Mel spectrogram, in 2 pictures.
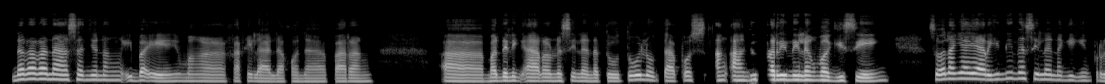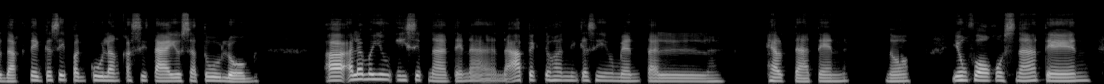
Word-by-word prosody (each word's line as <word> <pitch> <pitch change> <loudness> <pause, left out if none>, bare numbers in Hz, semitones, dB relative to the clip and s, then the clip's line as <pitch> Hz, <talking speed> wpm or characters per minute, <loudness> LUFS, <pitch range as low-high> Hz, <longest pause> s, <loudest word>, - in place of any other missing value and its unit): nararanasan 235 -2 +4
yun 210 - -1
ng 205 -1 -2
iba, 185 +1 0
eh, 155 -1 +1
yung 160 - -7
mga 150 -2 -4
kakilala 140 -3 -3
ko 145 - -8
na 140 0 -4
parang, 145 0 -3 0.7
ah, 150 -2 +2
madaling 170 +2 +2
araw 165 0 +3
na 165 +1 0
sila 165 -3 -1
natutulog 160 +7 +1
tapos 175 +3 -2
ang 200 - 0
aga 200 +1 +3
pa 220 - +7
rin 215 0 +8
nilang 205 -1 +6
magising 175 -2 +2 0.4
so 230 - +1
ang 255 - +3
nangyayari 255 -4 +5
hindi 275 +3 -3
na 275 0 0
sila 235 -2 +1
nagiging 190 -3 -5
productive 155 +3 -2
kasi 200 +2 -1
pag 180 -3 -4
kulang 185 -3 0
kasi 190 +1 -7
tayo 155 -2 +2
sa 165 +1 -4
tulog, 150 -6 0 0.7
ah, 190 +1 +6
alam 235 +3 +3
mo - - +4
yung 230 -2 -1
isip 205 0 -5
natin 150 - -3
na 90 +1 -6
naapektuhan 195 - -3
din 185 - -8
kasi 185 -1 -5
yung 170 - -7
mental 160 -2 -3 1.0
health 160 -3 -1
natin 150 +2 -3 0.4
no, 155 +2 -3 0.4
yung 190 0 +2
focus 185 -2 0
natin. 170 0 0
175 Hz, 155 wpm, -23 LUFS, 155-200 Hz, 1.0 s, rin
